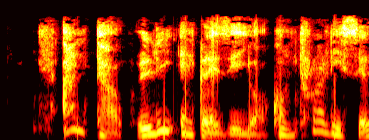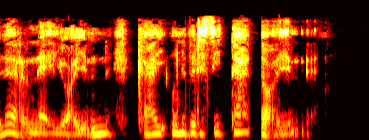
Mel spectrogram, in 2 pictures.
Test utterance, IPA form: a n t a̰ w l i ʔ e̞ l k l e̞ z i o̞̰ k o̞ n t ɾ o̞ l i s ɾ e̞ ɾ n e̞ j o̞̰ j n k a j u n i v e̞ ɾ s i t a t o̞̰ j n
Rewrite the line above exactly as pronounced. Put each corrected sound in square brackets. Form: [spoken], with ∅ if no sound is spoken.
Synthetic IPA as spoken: a n t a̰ w l i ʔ e̞ [∅] k l e̞ z i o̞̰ k o̞ n t ɾ o̞ l i s [l] e̞ ɾ n e̞ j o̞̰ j n k a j u n i v e̞ ɾ s i t a t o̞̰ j n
